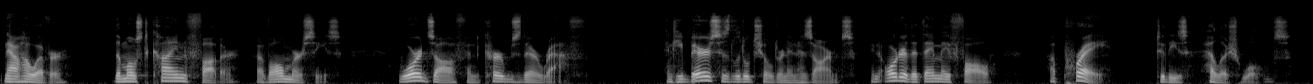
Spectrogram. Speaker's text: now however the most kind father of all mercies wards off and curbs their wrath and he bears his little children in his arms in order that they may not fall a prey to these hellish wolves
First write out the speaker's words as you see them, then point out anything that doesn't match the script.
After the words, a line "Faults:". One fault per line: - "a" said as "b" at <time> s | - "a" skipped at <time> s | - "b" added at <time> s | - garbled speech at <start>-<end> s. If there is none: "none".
now however the most kind father of all mercies wards off and curbs their wrath and he bears his little children in his arms in order that they may fall a prey to these hellish wolves
Faults:
- "not" skipped at 9.5 s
